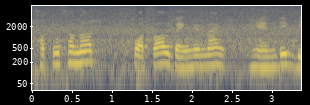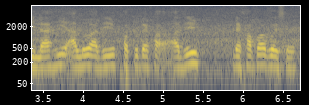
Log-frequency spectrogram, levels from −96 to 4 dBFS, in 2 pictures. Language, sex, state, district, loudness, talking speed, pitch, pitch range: Assamese, male, Assam, Sonitpur, -15 LUFS, 125 wpm, 160 Hz, 150-175 Hz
